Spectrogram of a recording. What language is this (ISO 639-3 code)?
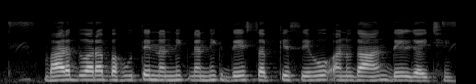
mag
